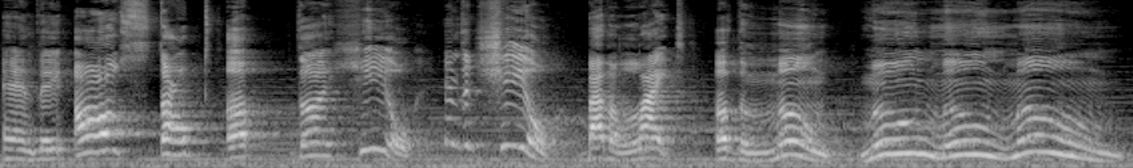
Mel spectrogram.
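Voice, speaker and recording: A woman reading a children's storybook aloud in an animated, rhythmic singsong for a library story time. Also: sits high, drawn-out words, few pauses, faint music behind. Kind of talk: children's storybook read-aloud with chanted refrains.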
